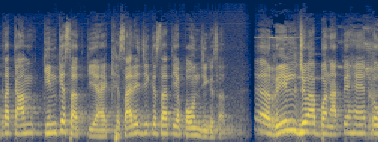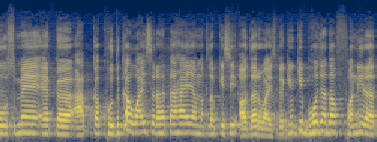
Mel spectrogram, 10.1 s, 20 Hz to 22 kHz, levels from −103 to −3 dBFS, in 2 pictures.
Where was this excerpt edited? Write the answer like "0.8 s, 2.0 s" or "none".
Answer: 3.4 s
